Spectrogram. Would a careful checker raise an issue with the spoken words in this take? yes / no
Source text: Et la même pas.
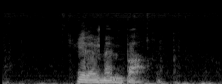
no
